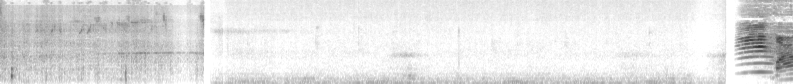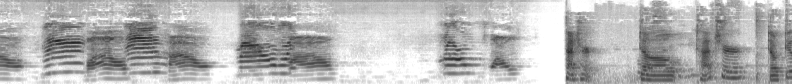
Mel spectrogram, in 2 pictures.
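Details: Domestic cat giving a run of loud, drawn-out meows, each arched in pitch, rising then falling, several in close succession after a quiet start, followed by a burst of overlapping voices and harsh noise.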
